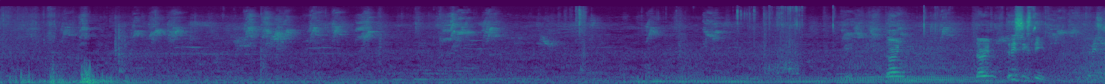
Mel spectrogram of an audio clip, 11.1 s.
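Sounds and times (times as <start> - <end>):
small birds chirping: 0.1 - 11.0.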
